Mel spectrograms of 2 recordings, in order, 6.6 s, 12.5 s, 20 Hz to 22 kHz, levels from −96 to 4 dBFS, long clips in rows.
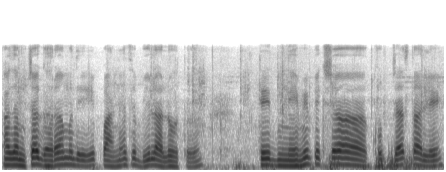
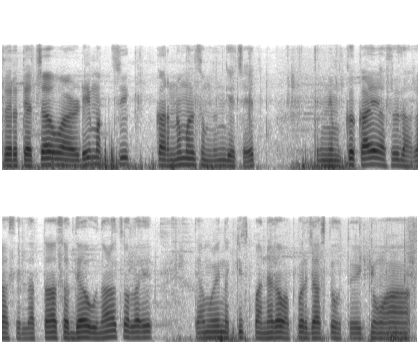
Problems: constant background noise, background conversations at intervals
